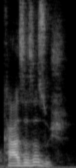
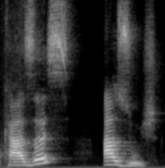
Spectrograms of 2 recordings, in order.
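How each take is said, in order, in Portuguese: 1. O S final emenda direto na vogal seguinte. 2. As duas palavras são ditas separadamente, sem juntar. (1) "Uma coisa unindo a outra" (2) "você não fala casas azuis"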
